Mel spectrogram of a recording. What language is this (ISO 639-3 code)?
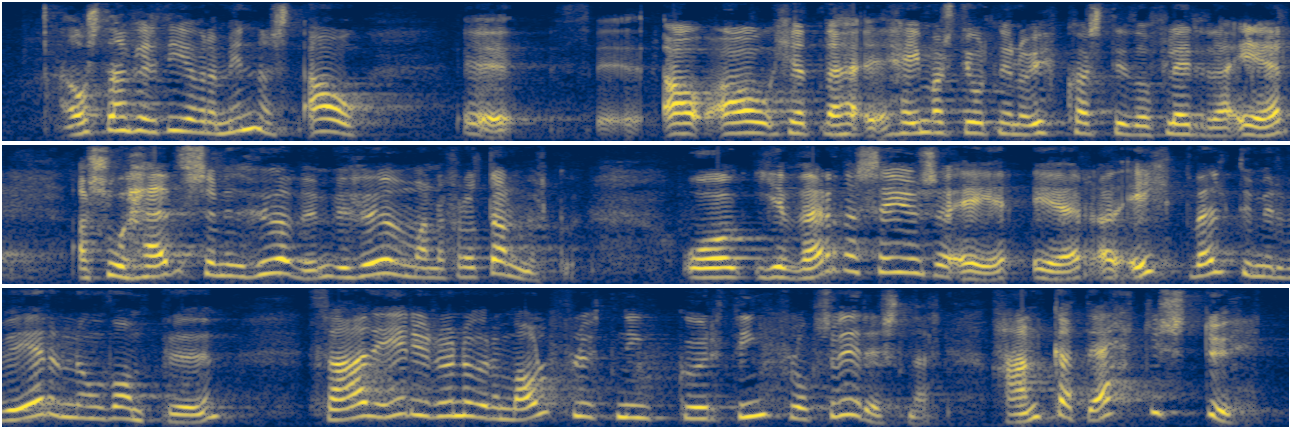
isl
